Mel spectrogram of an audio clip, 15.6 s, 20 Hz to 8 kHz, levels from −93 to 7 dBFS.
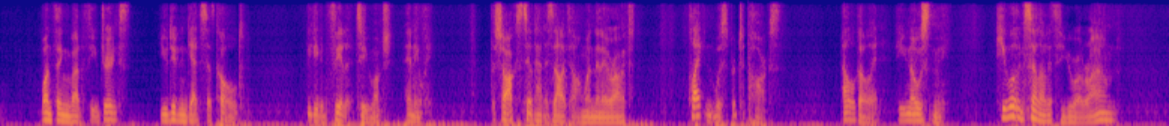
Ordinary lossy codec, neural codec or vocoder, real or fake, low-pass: AAC, 48 kbps; codec, 16 kHz in and 24 kHz out, 0.4 kbps, LongCat-Audio-Codec, fine tuned four codebook decoder; fake; 7.2 kHz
